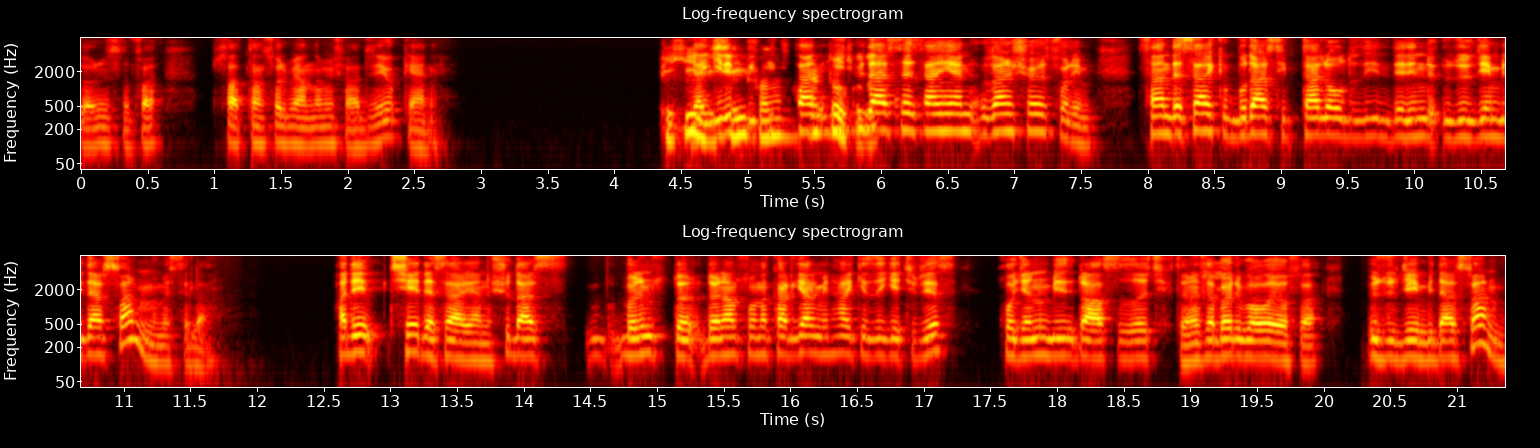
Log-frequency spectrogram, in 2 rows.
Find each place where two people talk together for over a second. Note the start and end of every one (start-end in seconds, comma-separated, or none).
4.6-6.0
